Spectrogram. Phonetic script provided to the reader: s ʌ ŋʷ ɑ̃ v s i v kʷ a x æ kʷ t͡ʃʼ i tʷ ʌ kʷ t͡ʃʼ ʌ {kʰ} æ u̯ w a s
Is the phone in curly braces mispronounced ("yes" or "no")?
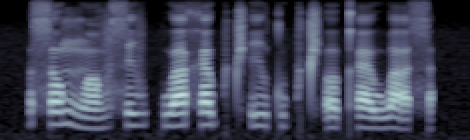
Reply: no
